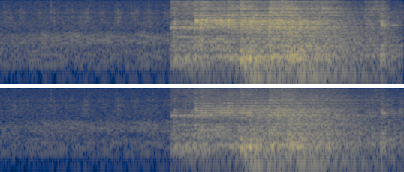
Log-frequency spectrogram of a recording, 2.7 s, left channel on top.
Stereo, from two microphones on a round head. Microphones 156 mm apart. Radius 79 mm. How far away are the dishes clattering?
About 4.5 m.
